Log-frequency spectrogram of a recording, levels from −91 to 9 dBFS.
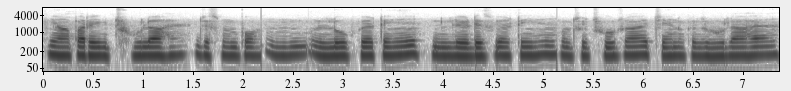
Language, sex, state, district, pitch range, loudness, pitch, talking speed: Hindi, male, Bihar, Kishanganj, 145-150 Hz, -21 LUFS, 150 Hz, 180 wpm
